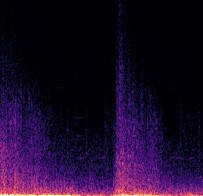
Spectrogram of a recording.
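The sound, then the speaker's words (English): A deep, rumbling explosive boom of a torrent of lava erupting from the mouth of a magma squid roars loudly and continuously with heavy low-end energy and a sharp burst of crackling noise partway through. No voices. “The Guardians dive out of the way of a torrent of lava that erupts from the mouth of the magma squid.”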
